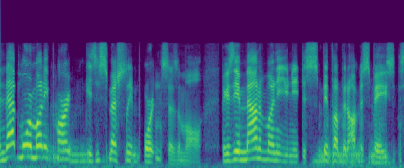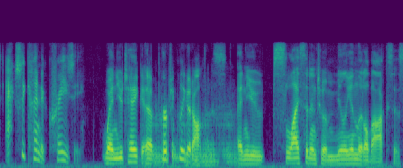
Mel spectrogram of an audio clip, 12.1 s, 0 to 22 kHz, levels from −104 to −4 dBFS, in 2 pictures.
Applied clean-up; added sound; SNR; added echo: neural diffusion model UNIVERSE++.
